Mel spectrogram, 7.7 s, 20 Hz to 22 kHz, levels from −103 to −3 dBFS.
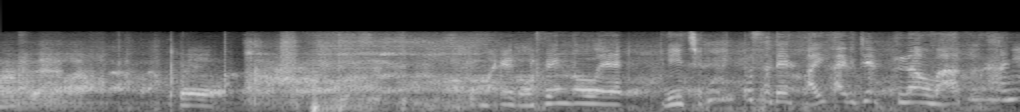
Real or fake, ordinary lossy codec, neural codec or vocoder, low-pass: fake; none; codec, 16 kHz, 0.8 kbps, ZipCodec; none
